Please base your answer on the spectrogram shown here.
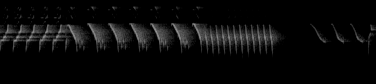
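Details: Canary in breeding condition singing energetically: a run of descending sweeping notes speeding into a rapid buzzy trill, a brief pause, then a few more high downslurred notes.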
